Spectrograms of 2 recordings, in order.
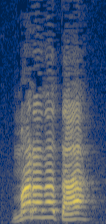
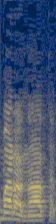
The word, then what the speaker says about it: Maranatá: Jesus, para o português: Maranatá, vinde Senhor Jesus. Ou Maranata, como dizem nossos irmãos separados, os evangélicos ou protestantes. Não importa, a pronúncia e o significado é o mesmo.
